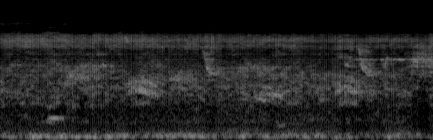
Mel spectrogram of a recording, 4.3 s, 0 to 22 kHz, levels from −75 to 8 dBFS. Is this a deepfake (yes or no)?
yes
